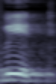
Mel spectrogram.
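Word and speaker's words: weight: example देख लेते हैं वेट यहां पे देखिए डब्लू का हो जाएगा व और ई आई जी एच का हो जाएगा ए टी का हो जाएगा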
